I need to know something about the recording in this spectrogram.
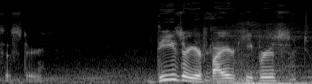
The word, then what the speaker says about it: Sester: You go to, it says Sester Janessa, but I'm pretty sure it's just pronounced sister.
